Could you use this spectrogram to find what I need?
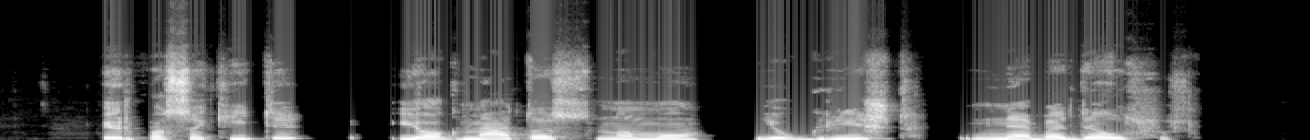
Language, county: Lithuanian, Kaunas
